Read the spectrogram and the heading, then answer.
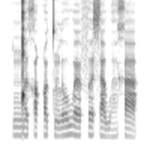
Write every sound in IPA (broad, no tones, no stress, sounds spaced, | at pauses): ŋ͡ǃ ə x o qʷ a tʷ ə̃ l o w œ f ə s a w a̤ x a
